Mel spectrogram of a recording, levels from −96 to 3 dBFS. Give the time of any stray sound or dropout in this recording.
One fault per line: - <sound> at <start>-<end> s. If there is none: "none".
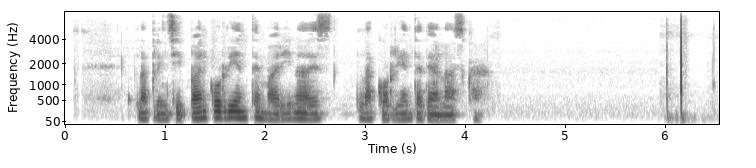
none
